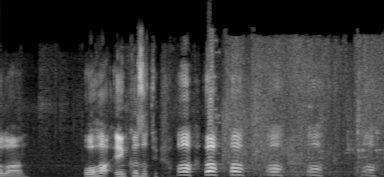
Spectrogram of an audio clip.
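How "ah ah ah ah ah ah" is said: sharp high cries of alarm; panicked high yelps. Real, not acted. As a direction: yelp as the hits land. Hit by debris in game. (yüksek sesli panik çığlıkları)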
